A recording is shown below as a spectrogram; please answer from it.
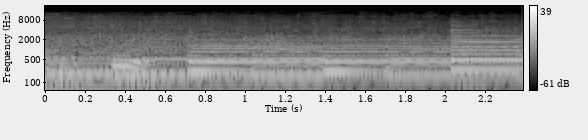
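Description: Slow ballad on piano, held notes and soft chords, with a boy's voice finishing a short gliding sung phrase about half a second in; after that only the piano sounds.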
